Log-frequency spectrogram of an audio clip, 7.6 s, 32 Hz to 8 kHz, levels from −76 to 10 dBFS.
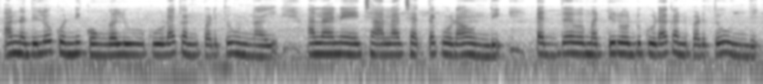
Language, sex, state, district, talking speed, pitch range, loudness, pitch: Telugu, female, Andhra Pradesh, Srikakulam, 140 wpm, 220-235 Hz, -14 LUFS, 230 Hz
